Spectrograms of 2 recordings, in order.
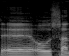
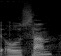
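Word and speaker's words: Oğuzhan: name is Osan Uncle this second letter might be new to you um if you cannot really uh spell it you just replace it with empty string and then it will sound a lot better or closer to the original one so it's a Osan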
